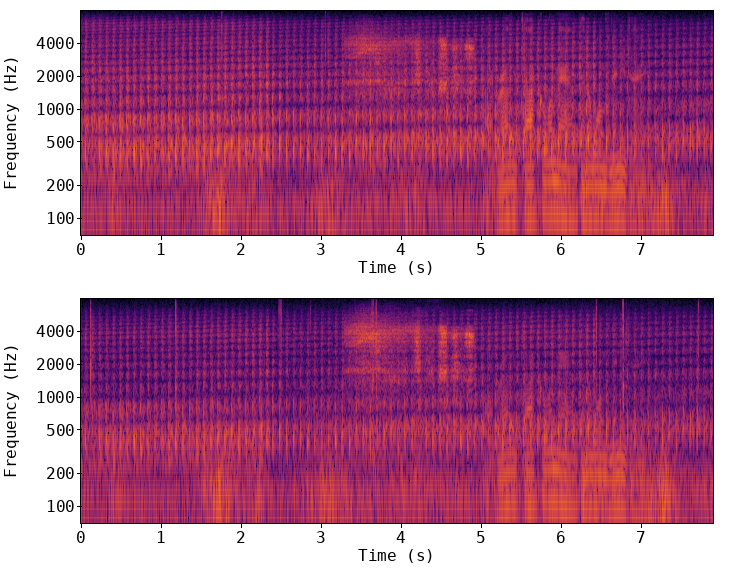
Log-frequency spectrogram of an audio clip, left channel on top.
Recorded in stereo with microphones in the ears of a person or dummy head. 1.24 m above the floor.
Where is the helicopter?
45° left (ahead or behind); by 7.9 s 20° left (ahead or behind).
